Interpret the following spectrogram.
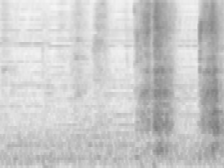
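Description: A person slurping thick tsukemen noodles out of the dipping-soup bowl, with two loud slurps in quick succession near the end.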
